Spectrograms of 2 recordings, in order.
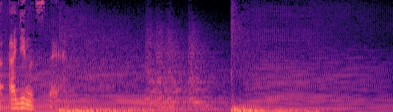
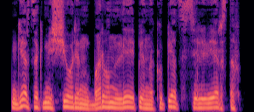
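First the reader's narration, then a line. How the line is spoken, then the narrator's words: Calm listing. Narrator (Russian): Юнусов спокойно перечислял фамилии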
